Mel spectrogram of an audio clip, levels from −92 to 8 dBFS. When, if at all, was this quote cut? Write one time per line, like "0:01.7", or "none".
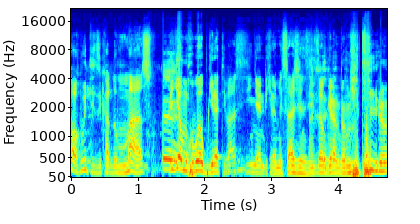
0:01.2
